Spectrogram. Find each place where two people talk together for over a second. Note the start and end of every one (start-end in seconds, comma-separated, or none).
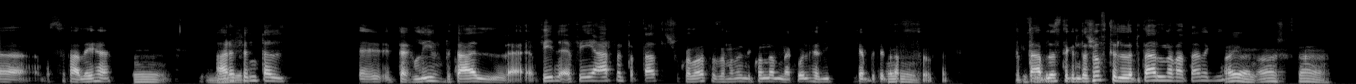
none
